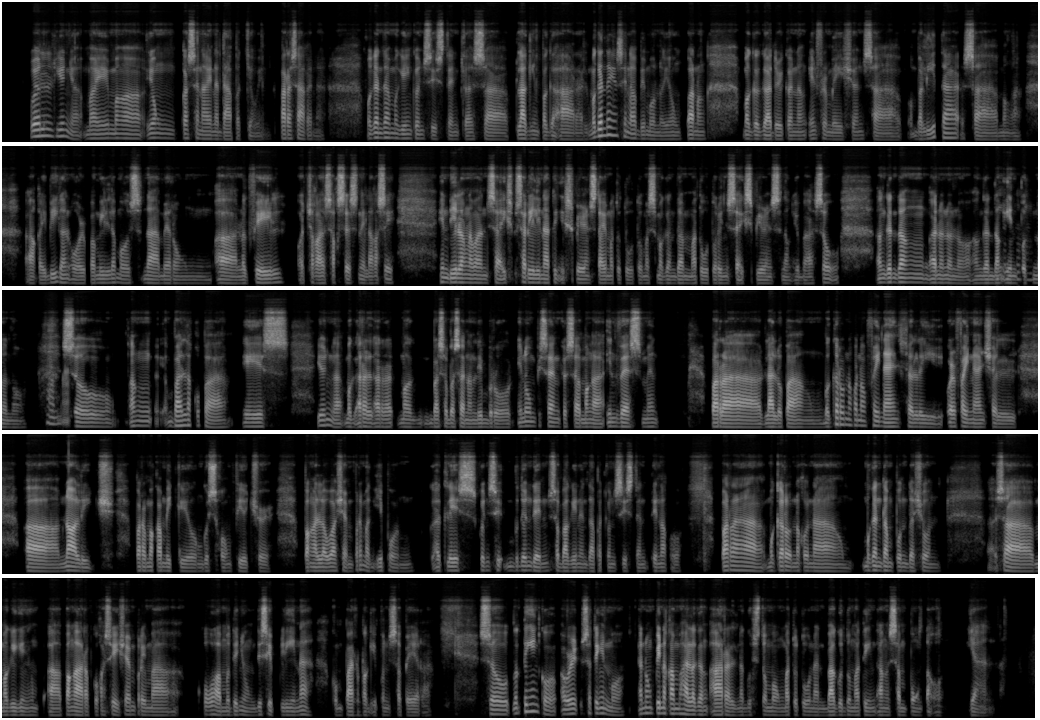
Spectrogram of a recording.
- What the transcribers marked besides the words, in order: tapping; other background noise
- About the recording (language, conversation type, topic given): Filipino, unstructured, Paano mo nakikita ang sarili mo sa loob ng sampung taon?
